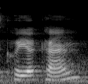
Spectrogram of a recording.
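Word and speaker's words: Coyoacán: It's like I'm going to mispronounce it now, but it's Coyoacan.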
